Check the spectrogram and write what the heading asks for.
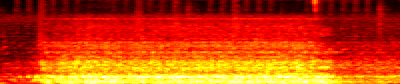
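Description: A road vehicle passing close by: a steady rumble that swells up within the first half second and drops away a little after three seconds in.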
